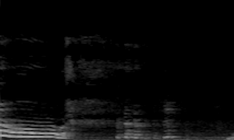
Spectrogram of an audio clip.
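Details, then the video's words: Pet dog talking back to its owner with one brief, high, falling whine-howl, followed by quiet indoor murmuring and a person speaking in Filipino. "dog keep talking"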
